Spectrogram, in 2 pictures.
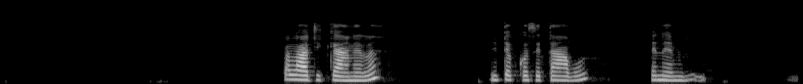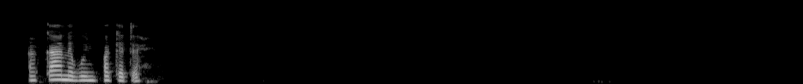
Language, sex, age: Wolof, female, 36-49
